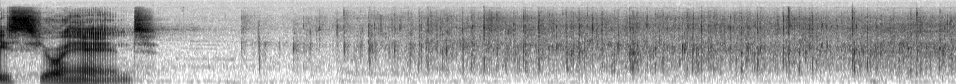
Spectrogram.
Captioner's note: applause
